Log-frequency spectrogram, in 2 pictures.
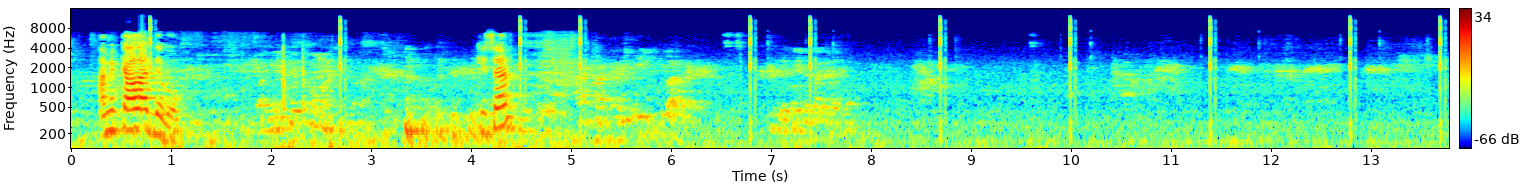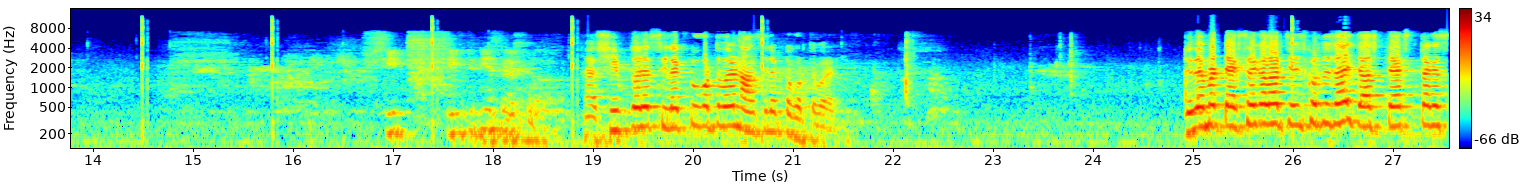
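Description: A computer mouse clicks repeatedly.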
